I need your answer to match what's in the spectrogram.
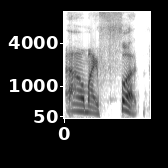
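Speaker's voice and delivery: high, slow, indignant, offended cry.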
